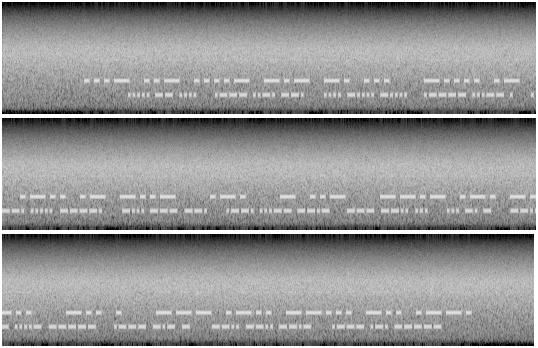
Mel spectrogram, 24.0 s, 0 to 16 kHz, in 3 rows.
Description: Morse code, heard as two keyed tones, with radio static. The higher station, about 16 wpm, 1120 Hz: VU4KNS 6A LAX R TU QRZ DE OL7DP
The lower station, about 34 wpm, 640 Hz: 5MH JFG H66 13E P59 BOG P3Q OZS SNT Q40 JKT ZZQ JR0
